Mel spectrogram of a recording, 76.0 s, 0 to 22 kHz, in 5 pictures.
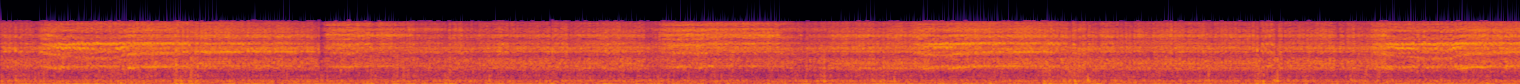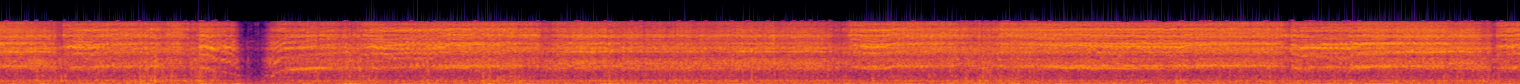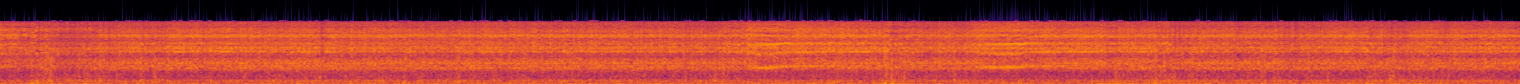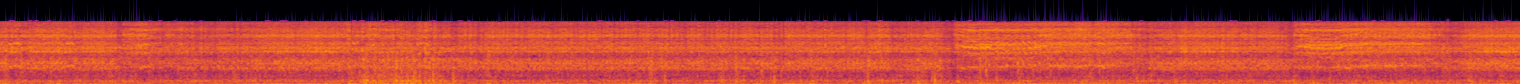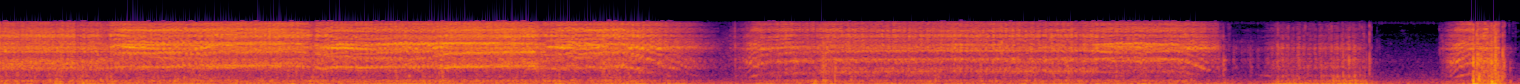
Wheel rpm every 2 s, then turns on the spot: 220, 230, 230, 230, 230, 230, 230, 220, 150, 200, 230, 230, 230, 220, 220, 230, 230, 230, 230, 230, 230, 240, 240, 230, 230, 230, 230, 220, 230, 220, 230, 210, 210, 120, 130, 160, 50, 30.
72-74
